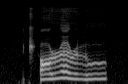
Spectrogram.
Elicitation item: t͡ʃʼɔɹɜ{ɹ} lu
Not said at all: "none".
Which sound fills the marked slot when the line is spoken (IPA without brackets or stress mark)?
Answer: ɹ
